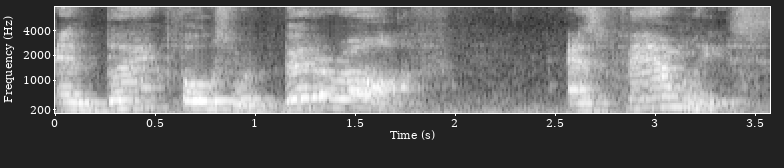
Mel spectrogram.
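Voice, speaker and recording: A man speaks with lively intonation, his voice carrying audible room echo amid noticeable background noise. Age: 70s. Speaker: political commentator. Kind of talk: rant. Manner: animated; halting.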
